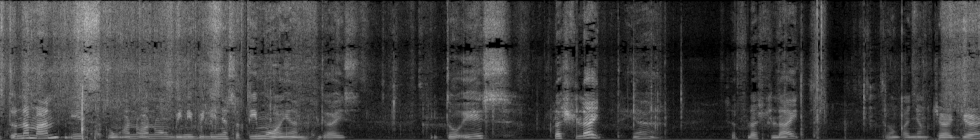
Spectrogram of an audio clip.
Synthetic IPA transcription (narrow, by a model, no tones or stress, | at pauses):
ʔɪt̪onɐmanʔɪskʊŋʔɐno̞ʔɐno̞ʔɐŋbɪnibɪlɪɲasɐt̪imoʔɐjanɡajs | ʔɪ̰t̪o̞ʔɪs | flaʃlajt̪̚ja | sɐflaʃlajt̪̚ | ɪt̪oʔɐŋkɐɲaŋt͡ʃaɹd͡ʒɛɹ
